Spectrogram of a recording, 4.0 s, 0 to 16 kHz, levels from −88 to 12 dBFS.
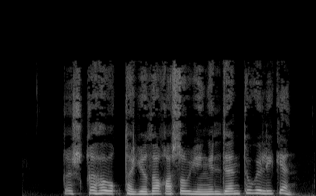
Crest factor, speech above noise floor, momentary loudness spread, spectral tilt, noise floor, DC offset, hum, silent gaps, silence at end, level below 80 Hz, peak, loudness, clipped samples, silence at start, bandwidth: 14 dB; 47 dB; 6 LU; -5.5 dB/octave; -73 dBFS; under 0.1%; none; none; 0.3 s; -70 dBFS; -12 dBFS; -27 LUFS; under 0.1%; 0.8 s; 11.5 kHz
